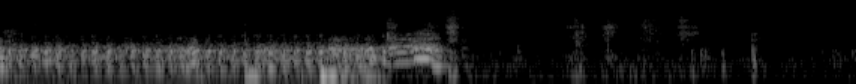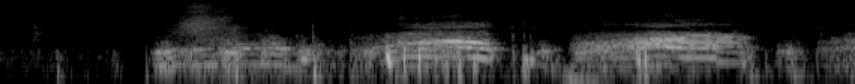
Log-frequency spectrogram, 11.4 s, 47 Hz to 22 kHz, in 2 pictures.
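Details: Newborn orphan brown bear cubs in rescue care, 2023: a steady buzzing hum at first, a pause with faint clicks, then loud, wavering, harmonic wailing cries.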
